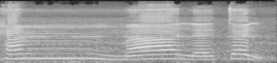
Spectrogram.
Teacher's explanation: لام ساکن تا کے ساتھ جڑ جائے گا زبر کے ساتھ اور الف بیچ میں سے سائلنٹ ہو جائے گا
